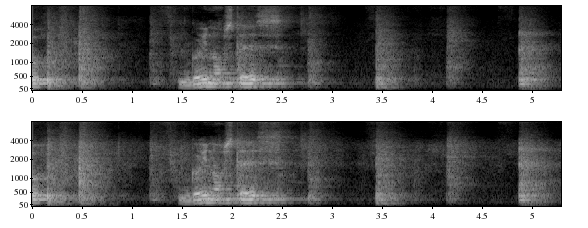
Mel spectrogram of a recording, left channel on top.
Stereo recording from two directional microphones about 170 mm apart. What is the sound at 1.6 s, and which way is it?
Speech, 25° left (ahead or behind).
